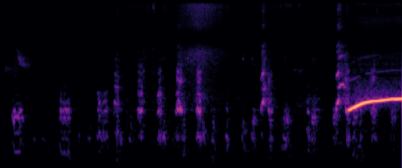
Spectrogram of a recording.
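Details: Hybrid fighting chukar partridge giving a scattered series of short, gruff chuk notes that speed up and cluster, ending with a loud, steady whistled tone that rises slightly.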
